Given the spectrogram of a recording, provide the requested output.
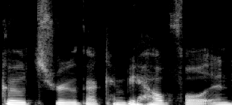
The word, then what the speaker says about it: Goat's rue: Goat's rue. Goats, like a goat with an apostrophe, S-R-U-E.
